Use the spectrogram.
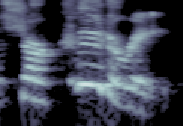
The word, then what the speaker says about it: charcuterie: love fun it's called a charcuterie i love charcuterie yeah and that's the way it's pronounced because i struggled with it for a long time but charcuterie and a charcuterie let me tell you a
